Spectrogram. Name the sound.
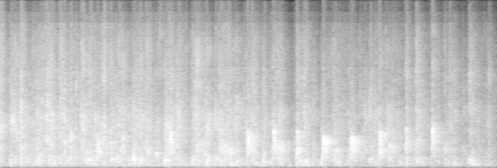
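applause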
